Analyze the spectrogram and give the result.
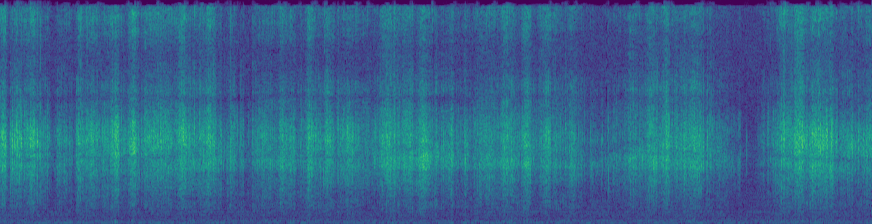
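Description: Fingertips and nails scratch across the tips of the stiff white and blue plastic bristles on a hand-sized blue plastic scrub brush. The result is a dense, bright, crackling patter of rapid scratches that runs steadily throughout, with a faint low hum beneath and a brief dip in loudness near the end.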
